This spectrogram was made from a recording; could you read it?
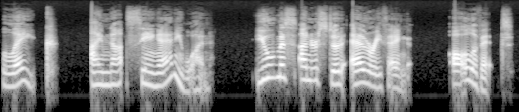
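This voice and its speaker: A woman voicing a middle-aged mother who is grieving and apologetic, speaking softly and pleadingly. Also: a little high, expressive, slow pace, dry recording. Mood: puzzled.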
